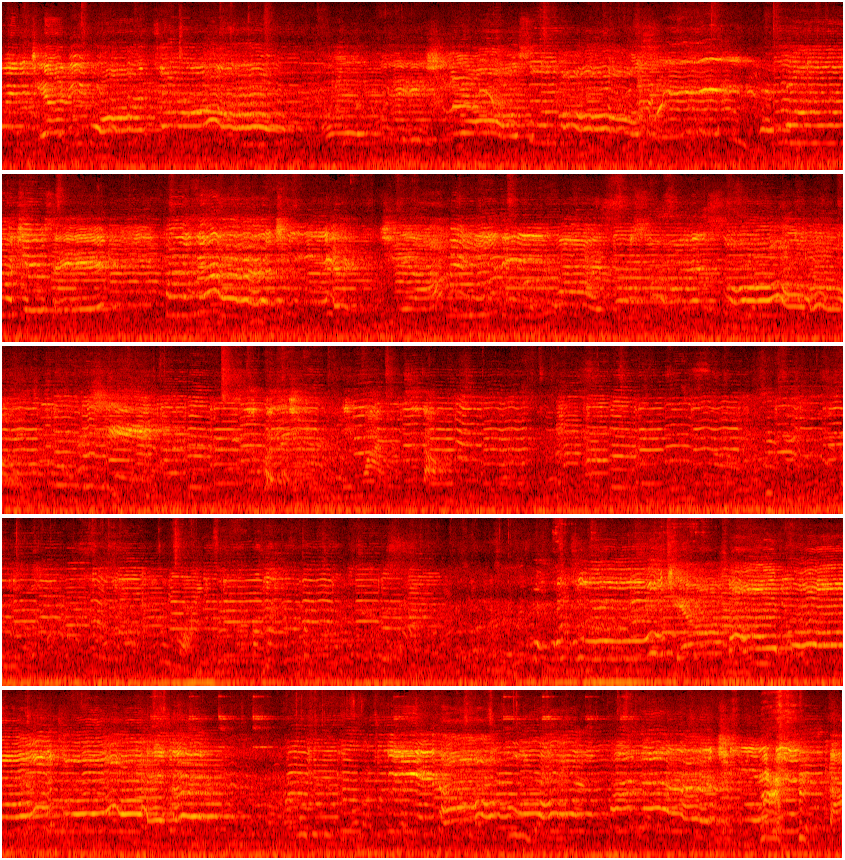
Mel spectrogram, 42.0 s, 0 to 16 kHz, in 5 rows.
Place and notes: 和平公園虹口區 - woman singing
A woman is singing the corner, A lot of people are playing cards behind, Binaural recording, Zoom H6+ Soundman OKM II
23 November, 10:55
